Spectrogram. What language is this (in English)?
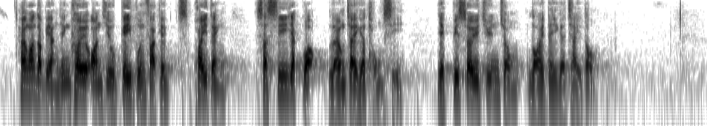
Cantonese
